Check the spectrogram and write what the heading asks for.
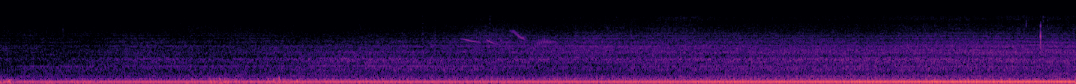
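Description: Heavy water tanker truck's engine running with a steady low drone, slowly growing louder as the truck approaches.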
